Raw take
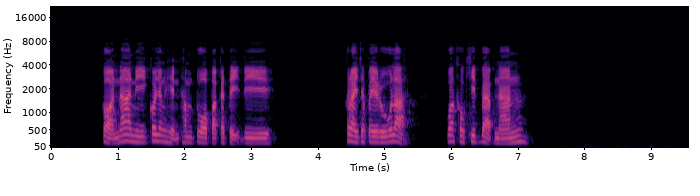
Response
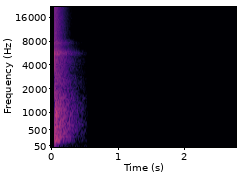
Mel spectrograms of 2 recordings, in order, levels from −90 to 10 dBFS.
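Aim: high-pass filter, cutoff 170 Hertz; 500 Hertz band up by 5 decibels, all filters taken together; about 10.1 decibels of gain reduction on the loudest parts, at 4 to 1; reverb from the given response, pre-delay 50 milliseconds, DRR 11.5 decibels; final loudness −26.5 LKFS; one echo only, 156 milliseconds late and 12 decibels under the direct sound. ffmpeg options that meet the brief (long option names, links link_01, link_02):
-filter_complex "[0:a]highpass=170,equalizer=frequency=500:width_type=o:gain=6,acompressor=threshold=-35dB:ratio=4,aecho=1:1:156:0.251,asplit=2[link_01][link_02];[1:a]atrim=start_sample=2205,adelay=50[link_03];[link_02][link_03]afir=irnorm=-1:irlink=0,volume=-22.5dB[link_04];[link_01][link_04]amix=inputs=2:normalize=0,volume=12dB"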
